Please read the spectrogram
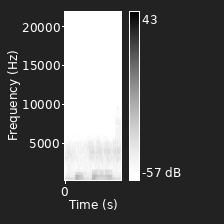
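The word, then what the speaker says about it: Bumpass: Is that how you say it? Is it Bump Ass or Bump Ass Well, or we what? call bumpus. One, Bumpus, okay. one thing, but bump ass is probably the better way to I'll say tell it.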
